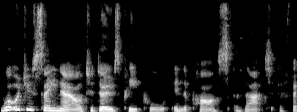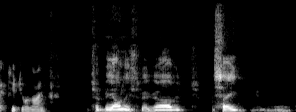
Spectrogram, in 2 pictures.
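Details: Adult speakers in a small room; conversational speech.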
